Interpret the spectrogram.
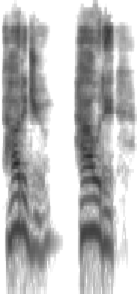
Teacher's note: The first D has a flap sound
